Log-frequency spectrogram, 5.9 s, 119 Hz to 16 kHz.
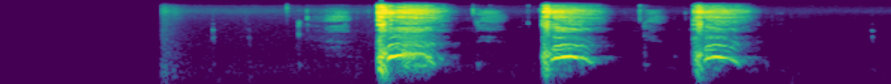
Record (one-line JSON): {"three_cough_length": "5.9 s", "three_cough_amplitude": 28703, "three_cough_signal_mean_std_ratio": 0.32, "survey_phase": "beta (2021-08-13 to 2022-03-07)", "age": "65+", "gender": "Female", "wearing_mask": "No", "symptom_none": true, "smoker_status": "Never smoked", "respiratory_condition_asthma": false, "respiratory_condition_other": false, "recruitment_source": "REACT", "submission_delay": "2 days", "covid_test_result": "Negative", "covid_test_method": "RT-qPCR"}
